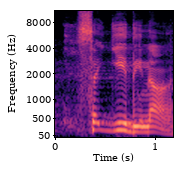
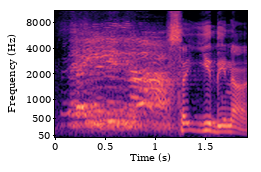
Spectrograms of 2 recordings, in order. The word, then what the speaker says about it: سیدنا: پاک پڑھیں گے تو صحیح تلفظ ہے سیدنا۔ کیا ہے؟ سیدنا۔ اسی طرح آپ کون ہیں؟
